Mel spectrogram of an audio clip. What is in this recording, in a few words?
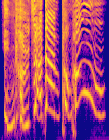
upgrade, zh-hant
